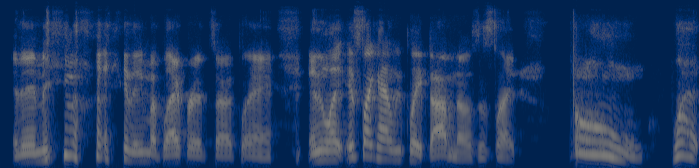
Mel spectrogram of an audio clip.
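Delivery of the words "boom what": high, loud animated outburst. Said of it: "we get all a little more animated with it".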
